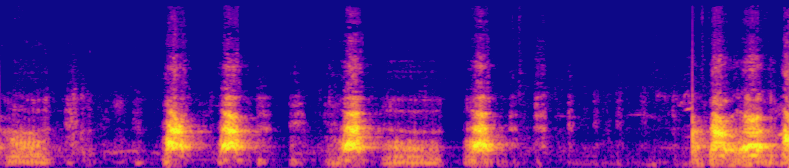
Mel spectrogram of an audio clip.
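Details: Bhote Kukur, the Tibetan Mastiff, barking angrily in scattered single and paired gruff barks separated by quiet gaps, with some softer panting or huffing between them and a closing cluster of barks.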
